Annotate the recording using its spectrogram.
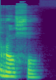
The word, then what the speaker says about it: rojo: A primeira sílaba é RO, é RO. Esse R do início da palavra é bem vibrante. Tenta. RO. E a segunda sílaba é com J, J-O, ou seja, rasga a garganta. RO. Vai. RO. RO jo, rojo, abrigo rojo. Assim é.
